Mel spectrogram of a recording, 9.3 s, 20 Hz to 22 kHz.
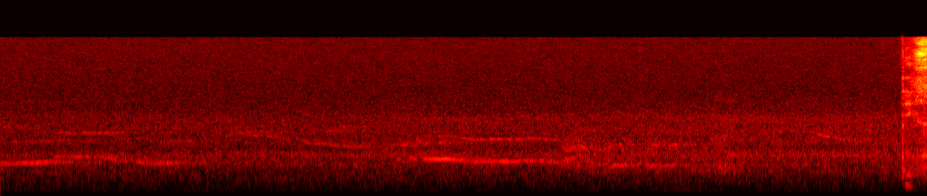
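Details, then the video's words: Eastern coyote family howling in the night in central Massachusetts on October 21, 2012: faint, overlapping wavering howls that slide up and down and trail off in long tones, ending with a sudden sharp noise. "Coyote Family Central Massachusetts Howling in the night"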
